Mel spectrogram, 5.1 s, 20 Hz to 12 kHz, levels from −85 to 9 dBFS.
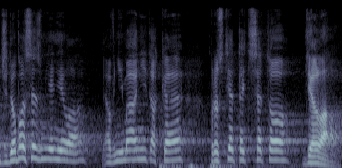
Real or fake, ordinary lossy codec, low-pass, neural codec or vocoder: real; AAC, 64 kbps; 9.9 kHz; none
